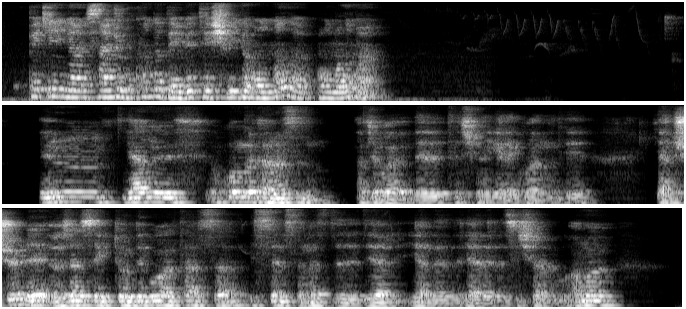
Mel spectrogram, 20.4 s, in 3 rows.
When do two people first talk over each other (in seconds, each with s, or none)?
none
